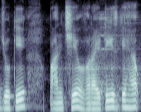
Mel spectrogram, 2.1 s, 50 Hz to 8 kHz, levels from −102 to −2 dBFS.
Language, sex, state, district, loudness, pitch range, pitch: Hindi, male, Jharkhand, Garhwa, -18 LUFS, 110-140 Hz, 135 Hz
